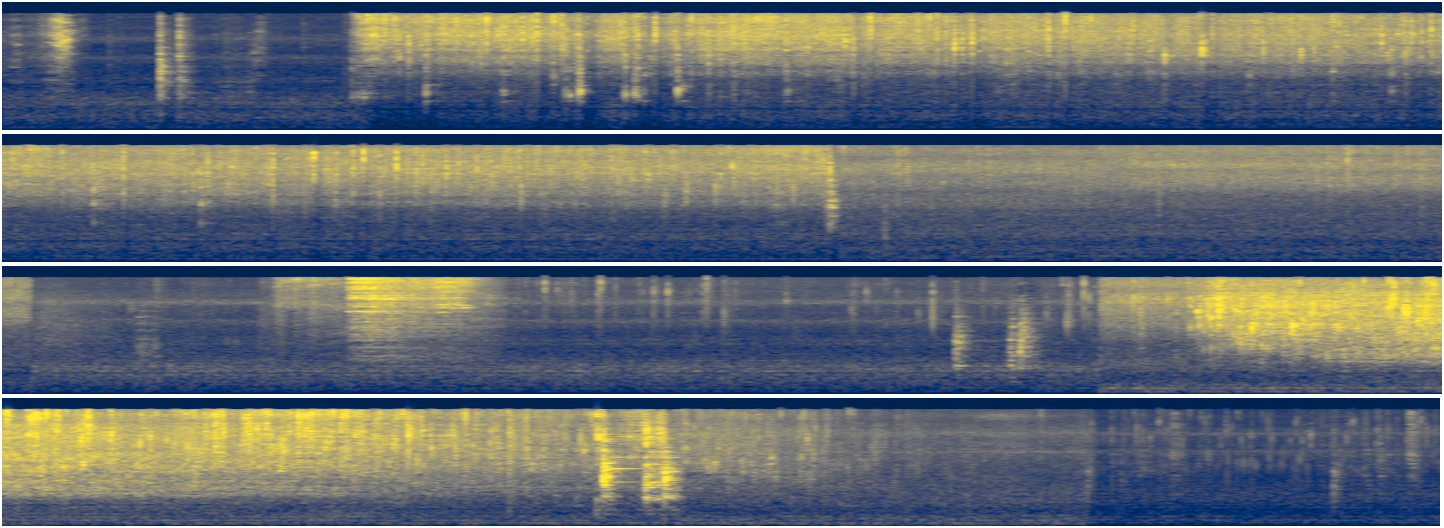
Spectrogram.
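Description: Diced onions frying in oil in a pan, a steady sizzle that grows louder about two-thirds of the way in as they are stirred with a spatula, with a few sharp knocks against the pan.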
